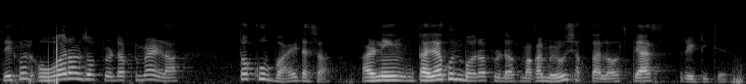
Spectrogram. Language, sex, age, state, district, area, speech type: Goan Konkani, male, 18-30, Goa, Bardez, urban, spontaneous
